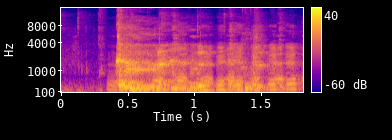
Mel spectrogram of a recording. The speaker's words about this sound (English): once … is done coughing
